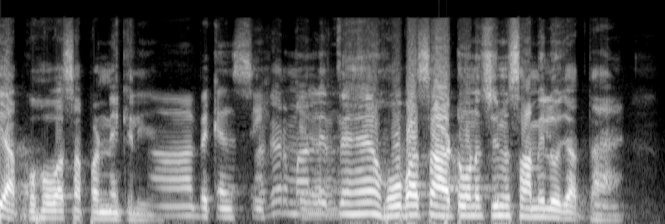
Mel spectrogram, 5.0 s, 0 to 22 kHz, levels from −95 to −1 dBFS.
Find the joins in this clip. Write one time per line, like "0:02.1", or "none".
0:02.4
